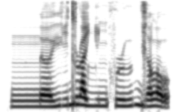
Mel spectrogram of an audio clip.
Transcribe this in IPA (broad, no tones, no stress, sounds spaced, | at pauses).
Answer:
nː ɜ j i d ɹ a ʎ ɯ ɲ f ɹ ɯ ɡ i lˠ o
